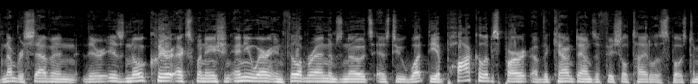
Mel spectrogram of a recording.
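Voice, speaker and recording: A man, a guest in a radio studio, talking in a relaxed, rambling way with many fillers. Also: mid-range voice. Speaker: radio guest, music countdown curator. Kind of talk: casual radio chat.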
